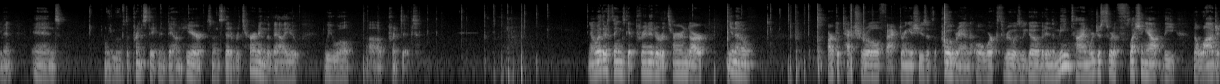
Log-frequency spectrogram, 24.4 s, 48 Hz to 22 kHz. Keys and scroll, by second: 2.0 Right, 2.5 x, 2.8 Down, 4.3 Left, 6.4 Right, 7.2 i, 8.0 BackSpace, 9.4-11.7 typing, 11.3 shift+Right, 12.1 Right, 13.6 Right, 14.2 shift+Right, 14.5 shift+0, 15.4 shift+Escape, 15.9 shift+;, 16.1 shift+w, 16.3 Return, 17.0 shift+Return, 17.2 shift+;, 17.8 shift+Up, 18.9 Return.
